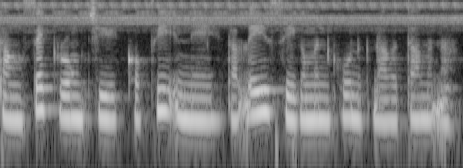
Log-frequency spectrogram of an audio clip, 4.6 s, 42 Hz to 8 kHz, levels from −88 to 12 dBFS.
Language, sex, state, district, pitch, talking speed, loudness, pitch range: Garo, female, Meghalaya, South Garo Hills, 195 Hz, 130 wpm, -14 LUFS, 190-205 Hz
